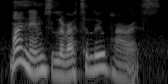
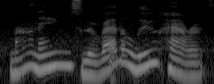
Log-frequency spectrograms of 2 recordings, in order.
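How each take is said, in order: First: It is read in the speaker's own accent. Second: It is read in an attempted American accent.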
